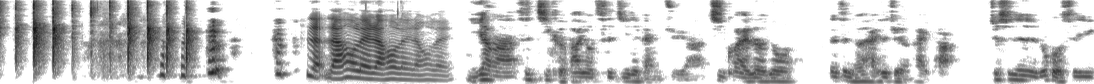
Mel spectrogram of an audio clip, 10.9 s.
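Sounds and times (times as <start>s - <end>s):
applause: 0.0s - 2.1s
speech: 3.1s - 10.9s.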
